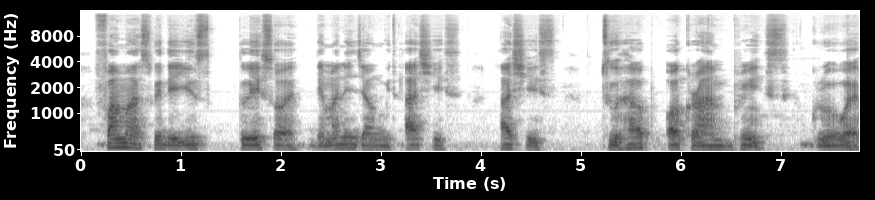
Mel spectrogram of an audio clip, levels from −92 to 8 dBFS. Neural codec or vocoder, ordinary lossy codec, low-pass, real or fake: none; none; 14.4 kHz; real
